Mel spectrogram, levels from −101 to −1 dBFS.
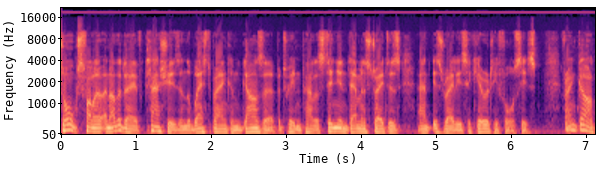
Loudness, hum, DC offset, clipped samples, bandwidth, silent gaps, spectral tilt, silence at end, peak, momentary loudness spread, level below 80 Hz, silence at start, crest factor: -19 LUFS; none; under 0.1%; under 0.1%; over 20 kHz; none; -4 dB/octave; 0 s; -6 dBFS; 6 LU; -44 dBFS; 0 s; 14 dB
